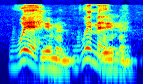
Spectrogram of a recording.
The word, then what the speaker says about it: women: But we actually pronounce it like this. We say women.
